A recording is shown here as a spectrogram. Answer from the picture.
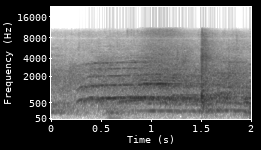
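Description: A person's voice held on a long, drawn-out sound, with a single sharp click about one and a half seconds in.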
